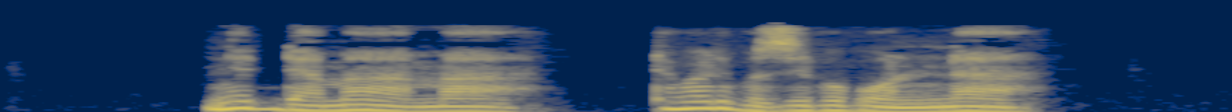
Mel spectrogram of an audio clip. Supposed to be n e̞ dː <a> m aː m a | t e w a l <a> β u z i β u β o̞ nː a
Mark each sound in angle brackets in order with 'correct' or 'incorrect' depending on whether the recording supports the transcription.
correct, incorrect: i

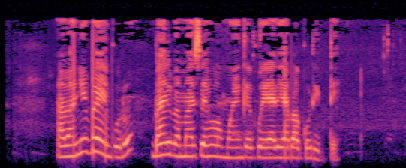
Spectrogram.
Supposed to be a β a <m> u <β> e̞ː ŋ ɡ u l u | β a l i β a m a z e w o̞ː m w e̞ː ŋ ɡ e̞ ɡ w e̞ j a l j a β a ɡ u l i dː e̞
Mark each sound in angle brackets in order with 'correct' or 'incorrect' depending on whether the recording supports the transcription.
incorrect: ɲ, correct

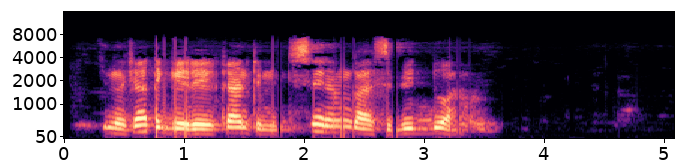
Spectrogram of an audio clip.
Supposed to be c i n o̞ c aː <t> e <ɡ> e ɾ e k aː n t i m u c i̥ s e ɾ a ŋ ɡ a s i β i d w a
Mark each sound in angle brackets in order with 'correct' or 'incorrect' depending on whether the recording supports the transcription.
correct, correct

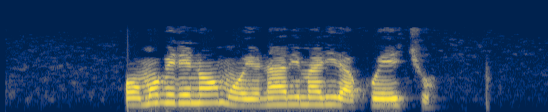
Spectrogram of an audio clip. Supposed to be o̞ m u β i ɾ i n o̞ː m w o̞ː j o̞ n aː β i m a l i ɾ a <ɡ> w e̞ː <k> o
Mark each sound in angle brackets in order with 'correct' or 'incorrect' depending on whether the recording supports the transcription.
incorrect: k, incorrect: c

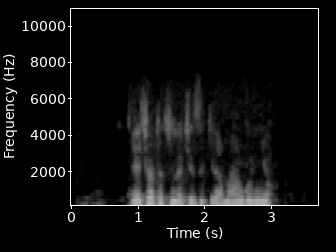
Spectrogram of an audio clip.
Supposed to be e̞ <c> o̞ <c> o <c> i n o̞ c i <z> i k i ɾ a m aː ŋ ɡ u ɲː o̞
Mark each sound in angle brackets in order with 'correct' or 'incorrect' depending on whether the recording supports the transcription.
correct, incorrect: t, correct, correct

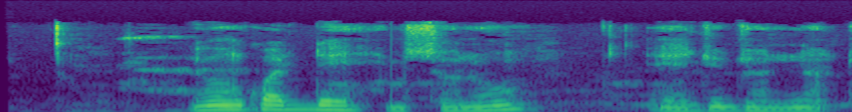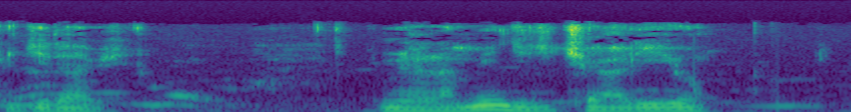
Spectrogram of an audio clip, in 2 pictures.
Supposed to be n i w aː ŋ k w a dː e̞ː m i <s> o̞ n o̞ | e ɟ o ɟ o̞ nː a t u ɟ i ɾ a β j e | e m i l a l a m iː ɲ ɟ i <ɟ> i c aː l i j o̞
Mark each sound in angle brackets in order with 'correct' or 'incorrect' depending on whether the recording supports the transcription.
correct, correct

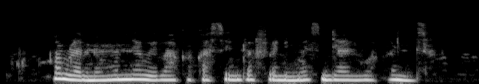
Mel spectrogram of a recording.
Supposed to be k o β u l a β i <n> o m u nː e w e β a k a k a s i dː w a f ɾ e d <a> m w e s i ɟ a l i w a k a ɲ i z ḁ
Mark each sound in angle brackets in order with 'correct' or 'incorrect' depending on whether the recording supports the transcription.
correct, incorrect: i

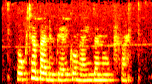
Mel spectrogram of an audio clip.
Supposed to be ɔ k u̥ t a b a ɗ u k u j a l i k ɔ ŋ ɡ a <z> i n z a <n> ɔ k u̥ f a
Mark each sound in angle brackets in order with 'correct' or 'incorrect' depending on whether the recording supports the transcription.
incorrect: none, correct

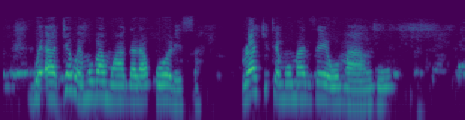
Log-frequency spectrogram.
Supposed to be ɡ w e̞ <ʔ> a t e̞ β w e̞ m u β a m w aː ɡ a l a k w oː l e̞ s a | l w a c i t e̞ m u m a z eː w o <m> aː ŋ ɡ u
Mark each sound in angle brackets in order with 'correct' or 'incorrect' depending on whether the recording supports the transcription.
correct, correct

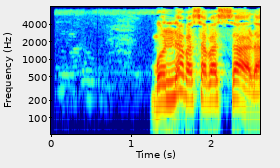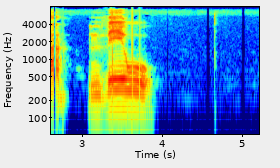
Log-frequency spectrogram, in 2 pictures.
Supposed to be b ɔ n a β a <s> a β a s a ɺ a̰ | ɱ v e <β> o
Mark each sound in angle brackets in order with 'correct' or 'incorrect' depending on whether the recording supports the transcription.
correct, incorrect: w

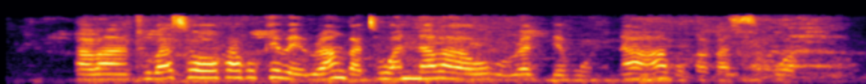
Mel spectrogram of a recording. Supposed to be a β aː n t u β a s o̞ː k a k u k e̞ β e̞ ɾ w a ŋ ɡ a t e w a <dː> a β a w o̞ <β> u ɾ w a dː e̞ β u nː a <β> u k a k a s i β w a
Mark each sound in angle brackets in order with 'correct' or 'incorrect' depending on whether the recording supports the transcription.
incorrect: nː, correct, correct

